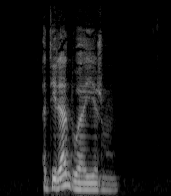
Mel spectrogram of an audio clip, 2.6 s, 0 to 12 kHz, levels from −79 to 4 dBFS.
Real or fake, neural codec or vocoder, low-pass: real; none; 10.8 kHz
